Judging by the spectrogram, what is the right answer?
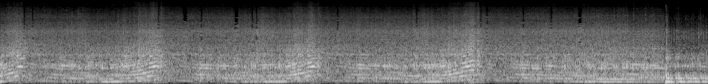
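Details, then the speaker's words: Ski-Doo 850 turbo-modded snowmobile two-stroke after reed valve failure and replacement: crisp, clean throttle blips every couple of seconds, no misfire or rattle; revs freely and runs healthy once fixed. "just like that boys we got her fixed once again"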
